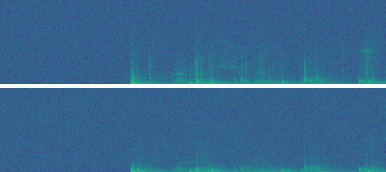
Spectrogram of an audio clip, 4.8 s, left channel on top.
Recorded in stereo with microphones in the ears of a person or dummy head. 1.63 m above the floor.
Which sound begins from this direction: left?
Footsteps, at 1.6 s.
